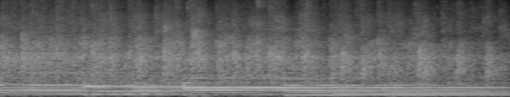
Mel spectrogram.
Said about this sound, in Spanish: Si tú lo crees, dale fuerte la aplauso al Rey de Reyes.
